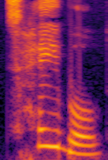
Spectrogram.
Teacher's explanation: table stressed on the first syllable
